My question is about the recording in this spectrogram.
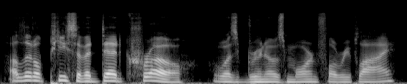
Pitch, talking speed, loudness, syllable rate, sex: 130 Hz, 160 wpm, -18 LUFS, 4.3 syllables/s, male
